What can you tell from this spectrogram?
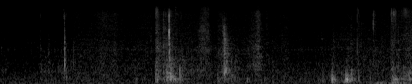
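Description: A few faint, scattered clicks and knocks of hard objects being handled, as radio units and parts are moved about in the box.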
